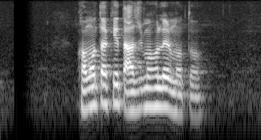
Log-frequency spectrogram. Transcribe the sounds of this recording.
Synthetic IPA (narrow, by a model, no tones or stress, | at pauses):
kʰɔmot̪aket̪ad͡ʑmɔɦoleɾmɔt̪o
